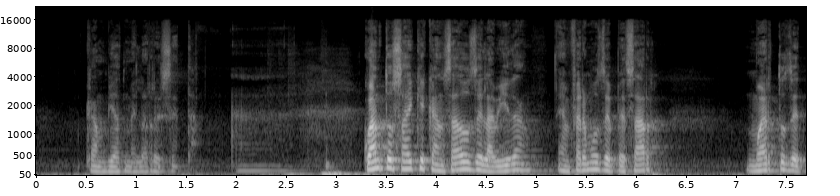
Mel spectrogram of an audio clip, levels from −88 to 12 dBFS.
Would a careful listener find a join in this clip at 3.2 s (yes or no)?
no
